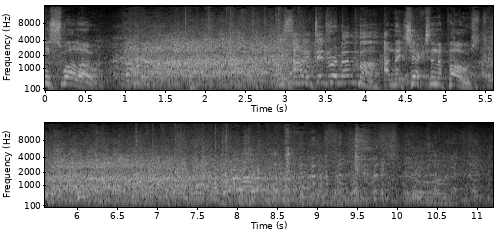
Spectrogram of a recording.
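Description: An audience laughs and applauds loudly.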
